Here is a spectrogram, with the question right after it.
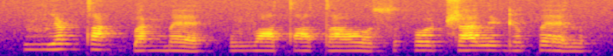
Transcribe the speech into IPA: viɖ tˤeɡ͡baŋ͡mɛ | vɔtˤ ɛdˤiwos | oʈ͡ʂa liɖəpɛl

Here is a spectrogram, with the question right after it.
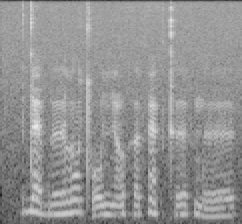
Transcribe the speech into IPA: dɛ˥˧ bɘː˨˦lo˥tʼo˨˩˦ ɲə̃˨˩˦ʊ̯hə˨θɛ̃˥˩θkʰɘː˨˦θ mɘː˨˩˦

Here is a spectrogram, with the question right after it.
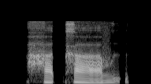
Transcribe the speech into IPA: ha˨˩t̚xaː˧˩ vɨ̰˧˨ʔ

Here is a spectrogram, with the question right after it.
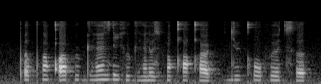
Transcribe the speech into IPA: pʼəpʰũqʼufy ɖʱɛ̃z ɾixyɖʱɛ̃ ɾøzfœ̃qʰɔqʰy | dykʰo føt͡sʰə

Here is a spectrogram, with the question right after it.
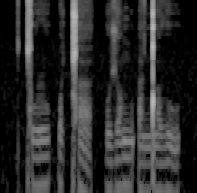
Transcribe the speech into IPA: ǀuɹu k͡pʌǁa | oʒɒ ŋuʔaŋ͡ǃɒðu

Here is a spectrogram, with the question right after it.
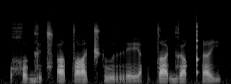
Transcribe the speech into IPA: χuɡʉt͡sʼutˤɑ t͡ʃʼure | tˤi ɡɵ qʼi

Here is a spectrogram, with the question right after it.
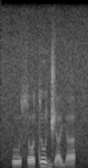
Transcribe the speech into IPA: o˨ sɔ˨˦to˦˨ d͡ʒa˨ja˨˦

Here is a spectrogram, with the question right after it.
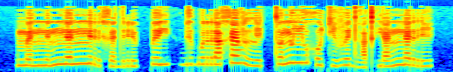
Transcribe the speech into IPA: mɛ˨nːɪ˨nːɛ˧nːɪ˧r xɛ˨dry˨pːe˦j | ɡʲɤ˧bo˧ra˧ xæ˦vlːi˨ tːɤ˧nu˦ɲo˦ xo˧ci˨ ve˦dʱa˨kʰjæ˧ nːæ˦ri˧

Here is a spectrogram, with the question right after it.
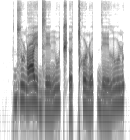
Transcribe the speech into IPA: d͡zu˦˨ɳʕe˦˨ d͡ze˨˩n̪u˦˥ t͡ʃʼə˨˩ǀʰo˦˨ɳo˦˥t d̪e˨˩ lu˦˥ɳ

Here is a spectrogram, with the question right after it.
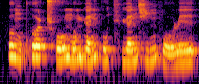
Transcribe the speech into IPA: ɤ˥˩ŋ pʰɤ˥ ʈ͡ʂʰo˧˥ʊ̯mɤ˧˥mɥɛ˧˥nku˧˥ t͡ɕʰɥɛ˧˥nɕi˧˥ŋfo˨˩ʊ̯ ɻe˥ɪ̯

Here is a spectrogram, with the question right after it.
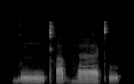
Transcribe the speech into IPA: ɡlĩː kʰabʱæːkʼu

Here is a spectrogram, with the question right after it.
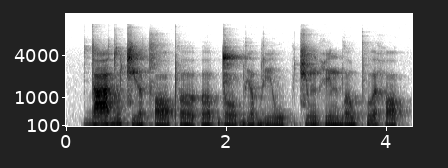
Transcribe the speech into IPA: daː˧˥du˧˥t͡ɕi˩ə̯ t̪ʰɔː˩pʰɤː˧˩ʔɤː˧˥p̚ doː˩bi˧ə̯biː˧w | t͡ɕu˧ŋ hi˧nbɤː˧wpʰu˥˨ə̯hɔː˧k̚

